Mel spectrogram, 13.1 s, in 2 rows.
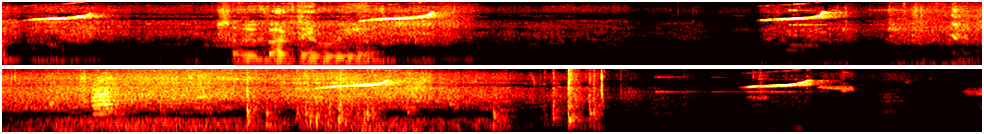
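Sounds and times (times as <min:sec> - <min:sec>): bird whistled call: 0:00.1 - 0:00.7, 0:05.0 - 0:05.6, 0:11.4 - 0:12.2
rumbling outdoor noise: 0:05.6 - 0:10.6
sharp knocks: 0:08.1 - 0:10.6.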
